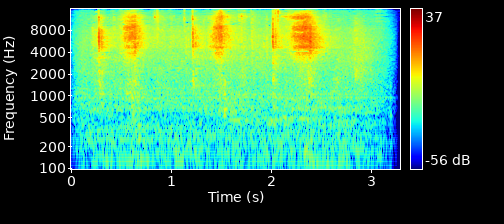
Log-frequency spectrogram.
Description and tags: curatin down
Sound of a curtain going down with difficulties in library.
Recorded at the comunication campus of the UPF, Barcelona, Spain; in library's first floor, next to consulting computers.
curtain-down, campus-upf, library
